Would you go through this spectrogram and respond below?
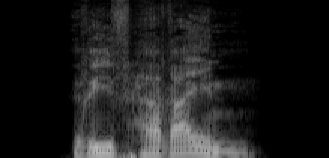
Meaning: first/third-person singular preterite of hereinrufen
- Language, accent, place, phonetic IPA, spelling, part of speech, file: German, Germany, Berlin, [ˌʁiːf hɛˈʁaɪ̯n], rief herein, verb, De-rief herein.ogg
